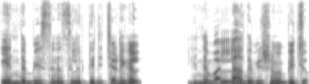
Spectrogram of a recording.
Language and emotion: Malayalam, sad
